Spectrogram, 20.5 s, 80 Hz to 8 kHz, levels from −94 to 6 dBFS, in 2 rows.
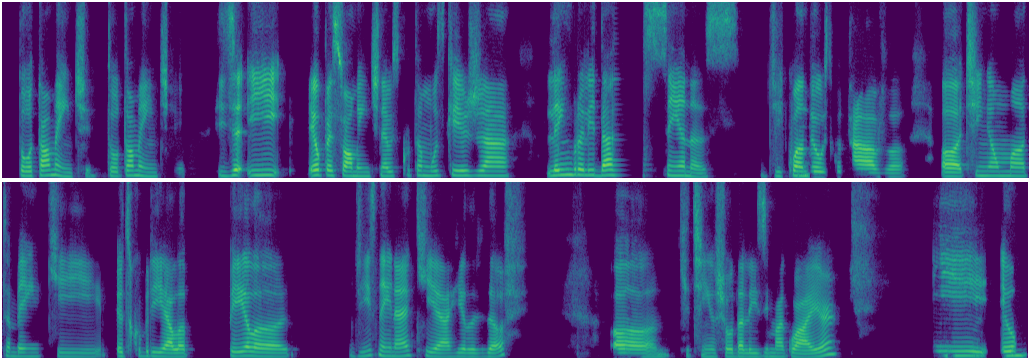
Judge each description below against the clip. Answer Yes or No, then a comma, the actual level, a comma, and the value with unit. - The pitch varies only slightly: No, average, 3.8 semitones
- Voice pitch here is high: Yes, high, 195 Hz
